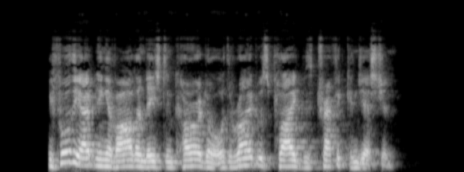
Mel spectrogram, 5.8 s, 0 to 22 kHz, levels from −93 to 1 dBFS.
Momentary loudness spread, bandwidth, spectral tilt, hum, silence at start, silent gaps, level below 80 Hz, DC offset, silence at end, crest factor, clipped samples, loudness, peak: 8 LU; 9.4 kHz; -6 dB/octave; none; 0.6 s; none; -62 dBFS; under 0.1%; 0.9 s; 14 dB; under 0.1%; -16 LUFS; -2 dBFS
